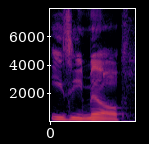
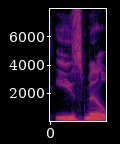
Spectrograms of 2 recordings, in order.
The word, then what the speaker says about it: Ez Mil: I only learned how to pronounce Easy Mill because someone told us to pronounce that way. Otherwise, I wasn't sure if it was Easemill or Easy Mill, right?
